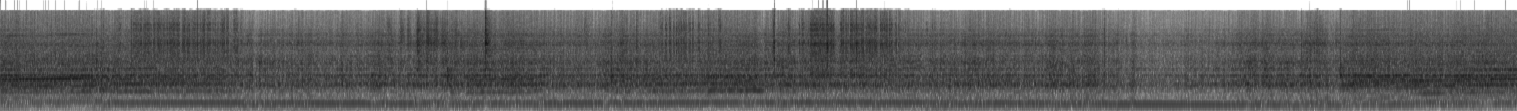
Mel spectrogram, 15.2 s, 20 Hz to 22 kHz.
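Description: BMW E36 M3 rally car's straight-six engine heard from inside the cockpit, running hard at high revs: revs rise and shift about a second in, hold near-steady, ease off about two thirds through, then climb again under acceleration near the end.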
